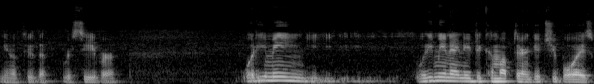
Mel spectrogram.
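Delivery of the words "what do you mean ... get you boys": yelling in a high pitch. Retelling what the companion's dad said over the phone: imitating a dad yelling. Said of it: "hear his dad yelling".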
